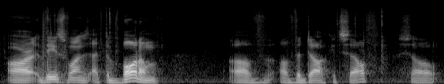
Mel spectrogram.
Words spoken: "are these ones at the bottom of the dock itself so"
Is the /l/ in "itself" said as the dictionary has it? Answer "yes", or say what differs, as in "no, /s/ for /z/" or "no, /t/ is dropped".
yes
